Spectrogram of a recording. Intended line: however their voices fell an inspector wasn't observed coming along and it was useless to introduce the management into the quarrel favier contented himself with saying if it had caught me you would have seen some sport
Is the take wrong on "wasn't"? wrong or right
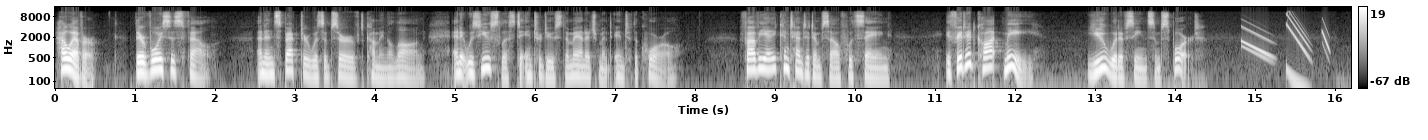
wrong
